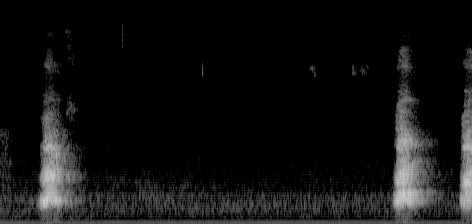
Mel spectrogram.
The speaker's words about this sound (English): Can you hear anything but the dog barking? I mean, this is amazing.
